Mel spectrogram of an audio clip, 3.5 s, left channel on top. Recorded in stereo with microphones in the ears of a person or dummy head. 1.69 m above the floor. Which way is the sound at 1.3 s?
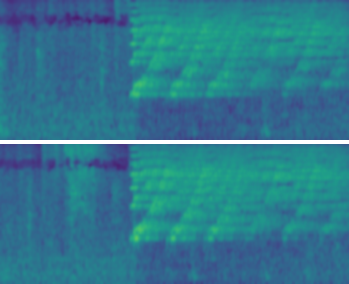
15° left (ahead or behind).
